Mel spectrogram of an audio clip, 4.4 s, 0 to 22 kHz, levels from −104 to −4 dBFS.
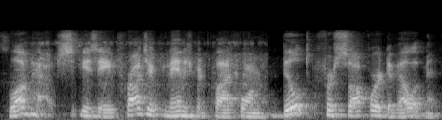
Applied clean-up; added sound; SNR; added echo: neural separator model SepFormer DNS4.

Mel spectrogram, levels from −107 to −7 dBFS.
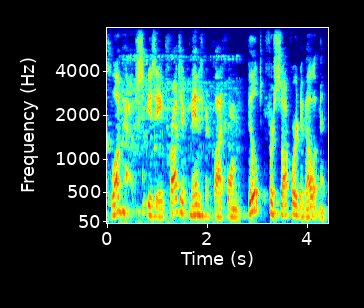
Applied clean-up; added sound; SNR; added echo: classical method WPE with log-MMSE.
